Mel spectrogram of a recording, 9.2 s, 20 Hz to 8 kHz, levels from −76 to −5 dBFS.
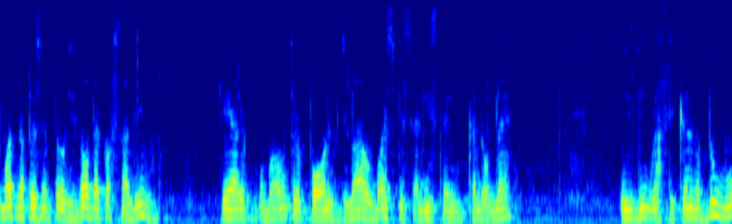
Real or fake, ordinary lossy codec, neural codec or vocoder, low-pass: fake; Opus, 32 kbps; codec, 16 kHz, 4.8 kbps, FACodec; 7.2 kHz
